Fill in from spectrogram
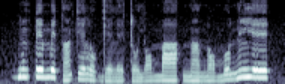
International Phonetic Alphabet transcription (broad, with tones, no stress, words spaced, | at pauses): ɡ͡bũ˦k͡pe˦me˦˨ tã˨˦ke˧lo˨ ɡe˨le˨to˨jɔ˧ ma˧ | nã˨nɔ˨mo˧ nĩ˦je˦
